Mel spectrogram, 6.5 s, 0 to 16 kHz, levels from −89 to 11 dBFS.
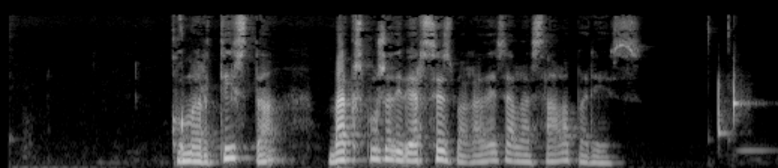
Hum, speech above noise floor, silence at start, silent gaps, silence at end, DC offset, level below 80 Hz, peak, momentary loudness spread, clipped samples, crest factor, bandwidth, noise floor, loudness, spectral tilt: none; 59 dB; 1.45 s; none; 0.3 s; under 0.1%; -60 dBFS; 0 dBFS; 13 LU; under 0.1%; 22 dB; 11.5 kHz; -78 dBFS; -20 LUFS; -4 dB/octave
